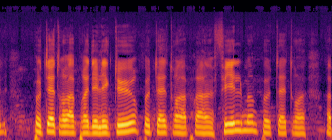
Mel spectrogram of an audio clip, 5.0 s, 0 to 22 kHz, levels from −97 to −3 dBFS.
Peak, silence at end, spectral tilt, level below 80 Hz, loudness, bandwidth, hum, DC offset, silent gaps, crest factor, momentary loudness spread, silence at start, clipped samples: -2 dBFS; 0 s; -6.5 dB/octave; -42 dBFS; -19 LUFS; 13.5 kHz; none; under 0.1%; none; 16 dB; 9 LU; 0 s; under 0.1%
